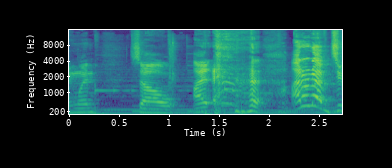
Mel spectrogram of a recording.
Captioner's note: chuckles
